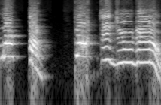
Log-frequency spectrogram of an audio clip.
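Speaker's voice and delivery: very high-pitched, shrill yelling outburst. Retelling own reaction to a phone call about a death: imitating own past yelling. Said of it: "why are you yelling at my dead dad?".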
